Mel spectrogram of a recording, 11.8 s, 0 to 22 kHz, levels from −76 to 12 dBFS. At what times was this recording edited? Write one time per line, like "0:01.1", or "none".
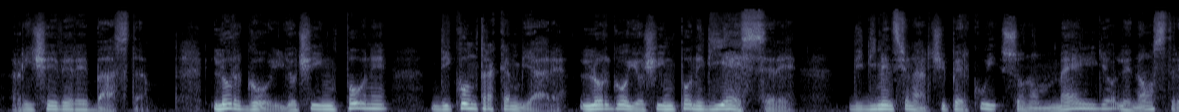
0:05.7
